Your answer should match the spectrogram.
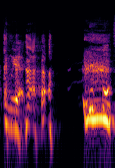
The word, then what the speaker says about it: Nguyen: And I am joined by Nguyen. Am I pronouncing that correctly? Yes, that's definitely perfect. Yeah, Nguyen.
